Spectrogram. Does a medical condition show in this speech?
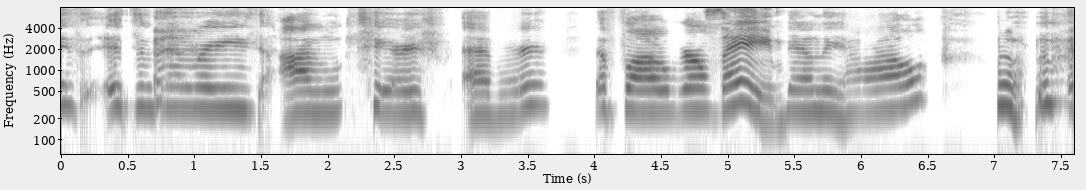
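Yes: hemiplegic cerebral palsy.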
